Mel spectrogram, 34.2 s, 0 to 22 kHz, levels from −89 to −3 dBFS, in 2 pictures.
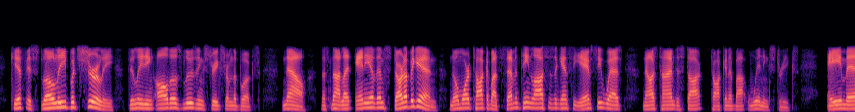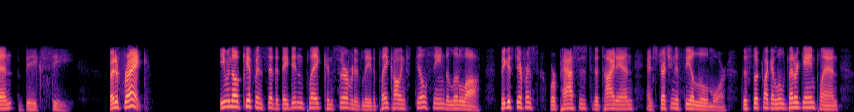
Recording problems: high frequencies cut off; severe; nothing above 3.5 kHz

